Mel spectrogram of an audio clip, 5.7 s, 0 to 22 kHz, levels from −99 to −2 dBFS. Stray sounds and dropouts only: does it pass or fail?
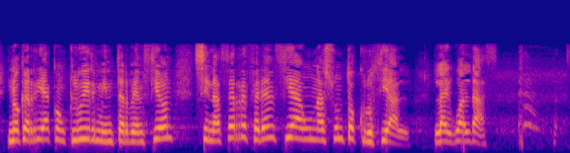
fail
